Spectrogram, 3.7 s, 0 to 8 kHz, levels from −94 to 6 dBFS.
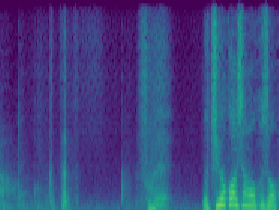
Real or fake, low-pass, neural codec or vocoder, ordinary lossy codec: fake; none; codec, 16 kHz, 0.5 kbps, FunCodec, trained on Chinese and English, 25 frames a second; none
